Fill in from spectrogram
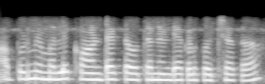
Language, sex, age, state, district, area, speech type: Telugu, female, 30-45, Andhra Pradesh, Vizianagaram, rural, conversation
